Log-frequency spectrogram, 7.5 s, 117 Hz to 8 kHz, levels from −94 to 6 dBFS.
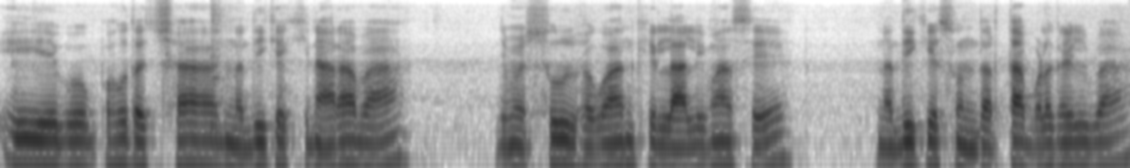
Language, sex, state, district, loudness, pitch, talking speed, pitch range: Bhojpuri, male, Uttar Pradesh, Deoria, -20 LUFS, 115 Hz, 160 wpm, 110-120 Hz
